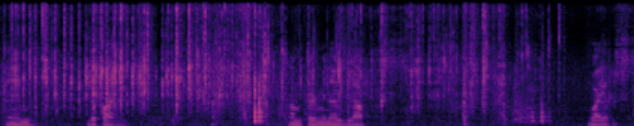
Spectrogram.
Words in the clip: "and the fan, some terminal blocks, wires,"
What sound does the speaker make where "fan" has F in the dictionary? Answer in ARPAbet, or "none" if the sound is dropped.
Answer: P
